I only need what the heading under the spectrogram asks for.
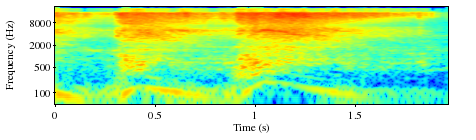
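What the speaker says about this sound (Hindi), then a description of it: "तो इसके इंजन साउंड से ही आपको एक चीज फील हो जाएगी" A motorcycle engine revs up twice in quick succession, rising and falling loudly and close by, with a rough mechanical clatter between throttle blips.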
